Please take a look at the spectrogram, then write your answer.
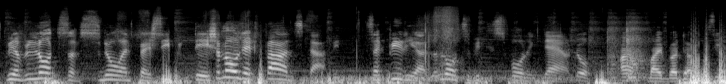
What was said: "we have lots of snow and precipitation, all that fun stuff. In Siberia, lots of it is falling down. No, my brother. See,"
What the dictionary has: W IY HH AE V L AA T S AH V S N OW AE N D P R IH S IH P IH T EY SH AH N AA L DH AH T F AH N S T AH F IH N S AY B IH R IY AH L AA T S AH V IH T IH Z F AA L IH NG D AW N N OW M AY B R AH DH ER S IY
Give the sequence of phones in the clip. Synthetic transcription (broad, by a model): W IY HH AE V L AA T S AH V S N OW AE N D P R S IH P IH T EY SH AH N AA L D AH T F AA N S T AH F IH N S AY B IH R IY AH L AA T S AH V IH T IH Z F AA L IH NG D AW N N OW M AY B R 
